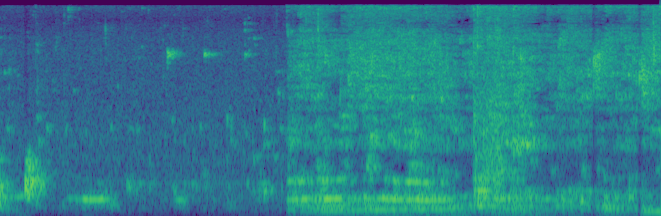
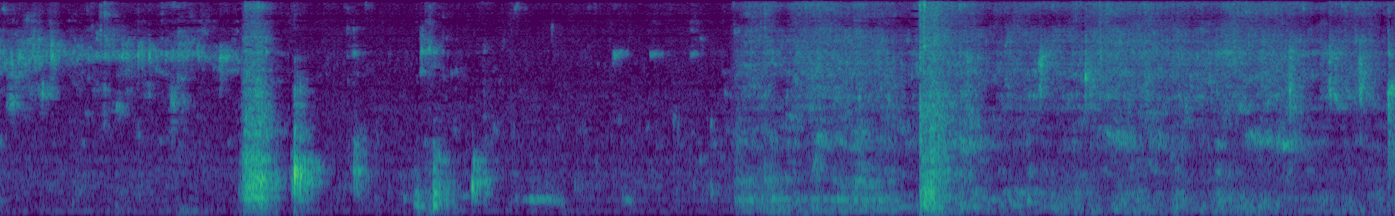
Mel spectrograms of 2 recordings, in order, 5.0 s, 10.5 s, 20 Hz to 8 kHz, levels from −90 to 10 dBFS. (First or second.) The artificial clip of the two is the second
